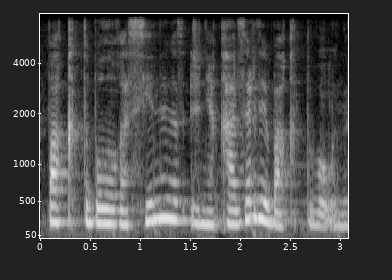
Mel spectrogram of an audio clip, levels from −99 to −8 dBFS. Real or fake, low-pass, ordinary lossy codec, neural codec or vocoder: real; 7.2 kHz; Opus, 64 kbps; none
